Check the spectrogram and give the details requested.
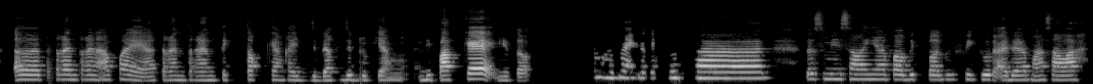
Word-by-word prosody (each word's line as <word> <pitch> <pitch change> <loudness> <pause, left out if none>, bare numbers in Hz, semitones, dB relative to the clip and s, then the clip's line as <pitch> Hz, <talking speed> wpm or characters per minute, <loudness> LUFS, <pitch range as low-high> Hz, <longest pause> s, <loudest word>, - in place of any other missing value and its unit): eee, 225 +1 +1
tren-tren, 225 -1 -3
apa 215 +2 -5
ya, 180 - -4
tren-tren 200 -1 -5
TikTok 215 0 -6 0.2
yang 205 - -5
kayak 195 -1 -6
jedag-jedug 195 +1 -5
yang 100 +1 -5 0.3
dipake, 215 +4 +6
gitu. 185 -2 -7 0.6
Itu 325 - -16 0.2
mereka 310 - +1 0.2
ikut-ikutan, 285 0 +5 0.4
terus 250 0 -6
misalnya 235 -1 -2
publik-publik 225 0 -4
figur 225 0 -2
ada 210 0 -2
masalah, 210 +1 0
220 Hz, 115 wpm, -24 LUFS, 205-245 Hz, 0.6 s, dipake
